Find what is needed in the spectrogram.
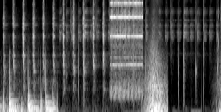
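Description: Upbeat quiz background music that stops about a second in, then a short bright ringing alert tone as the countdown ends, followed by a whoosh as the screen changes to the next question.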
